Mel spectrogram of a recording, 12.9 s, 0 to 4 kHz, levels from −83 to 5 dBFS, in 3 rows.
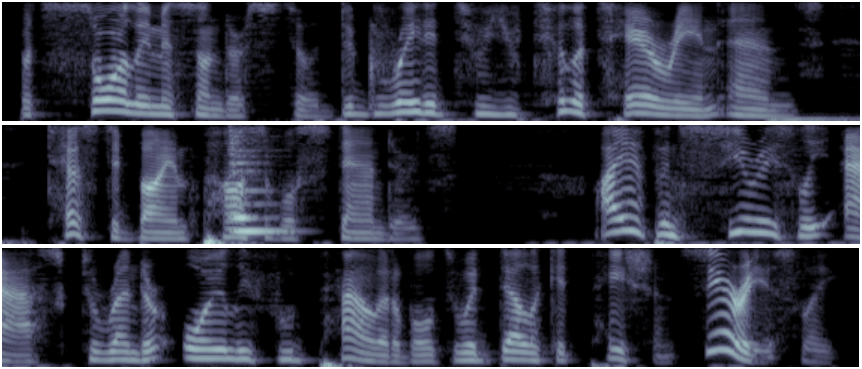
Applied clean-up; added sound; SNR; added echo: classical method Wiener filter.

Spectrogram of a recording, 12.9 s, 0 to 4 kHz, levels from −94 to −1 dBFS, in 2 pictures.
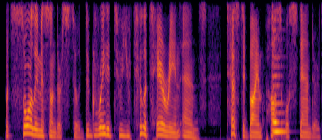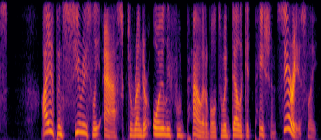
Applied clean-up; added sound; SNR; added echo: neural mask model RNNoise.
